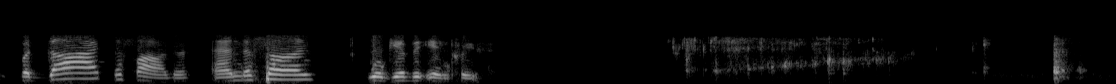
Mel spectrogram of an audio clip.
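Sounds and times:
speech: 0:00.2 - 0:04.9
liquid poured out as a libation: 0:06.6 - 0:09.9
drips and splashes of trickling liquid: 0:06.7 - 0:09.4.

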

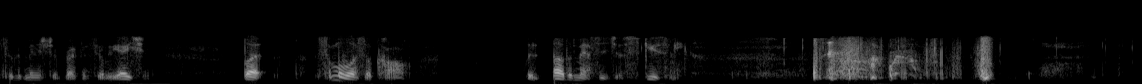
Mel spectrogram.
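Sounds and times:
speech: 0:00.3 - 0:01.6, 0:02.4 - 0:04.2, 0:05.3 - 0:06.9
wheezy strained breathing of an ill person: 0:07.0 - 0:11.0
ill person coughing: 0:08.1 - 0:10.0.

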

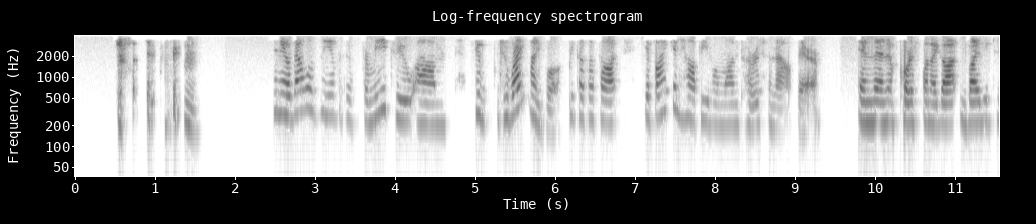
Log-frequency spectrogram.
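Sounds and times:
person coughing from a tickle in the throat: 0:00.6 - 0:01.6
throat clearing: 0:00.6 - 0:01.6
speech: 0:01.4 - 0:01.6, 0:02.6 - 0:11.5.

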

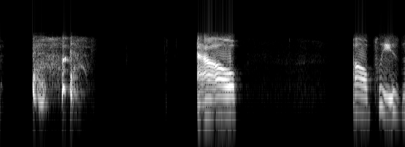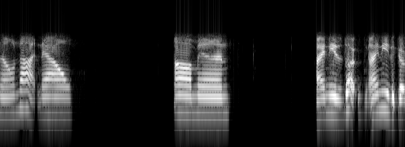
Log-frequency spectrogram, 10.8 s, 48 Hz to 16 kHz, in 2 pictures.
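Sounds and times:
person coughing in a coughing fit: 0:00.4 - 0:01.3
speech: 0:02.6 - 0:03.2, 0:04.7 - 0:06.4, 0:07.7 - 0:08.6, 0:09.6 - 0:10.7.

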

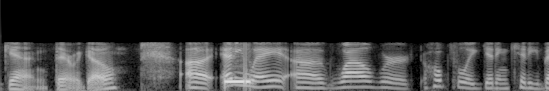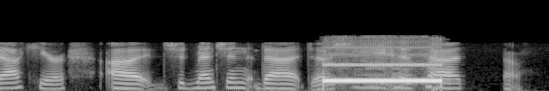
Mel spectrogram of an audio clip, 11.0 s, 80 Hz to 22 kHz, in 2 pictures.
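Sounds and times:
speech: 0:00.0 - 0:10.8
telephone electronic ring tone: 0:02.2 - 0:02.6, 0:08.7 - 0:09.9.

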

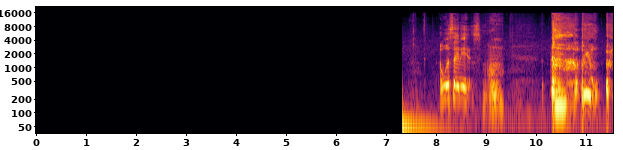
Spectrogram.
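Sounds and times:
speech: 0:08.1 - 0:09.4, 0:10.3 - 0:11.3
person clearing throat: 0:10.1 - 0:11.5
person coughing while choking up: 0:10.1 - 0:11.5.

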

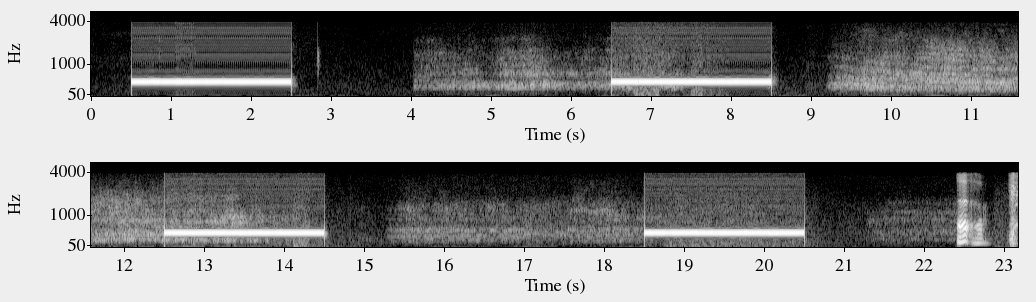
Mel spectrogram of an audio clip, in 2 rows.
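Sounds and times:
telephone ringback tones while placing an outgoing call: 0:00.5 - 0:02.6, 0:06.5 - 0:08.6, 0:12.5 - 0:14.6, 0:18.5 - 0:20.6.

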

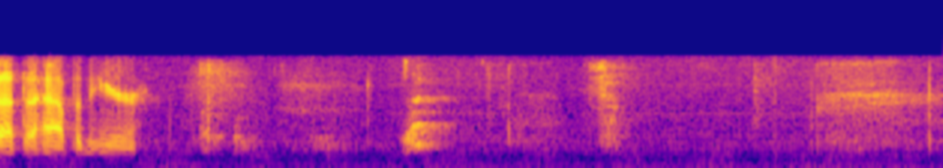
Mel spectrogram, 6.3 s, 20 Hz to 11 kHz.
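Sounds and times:
speech: 0:00.0 - 0:01.1
soft hiss: 0:00.0 - 0:06.2
dog barking: 0:02.7 - 0:03.1.

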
